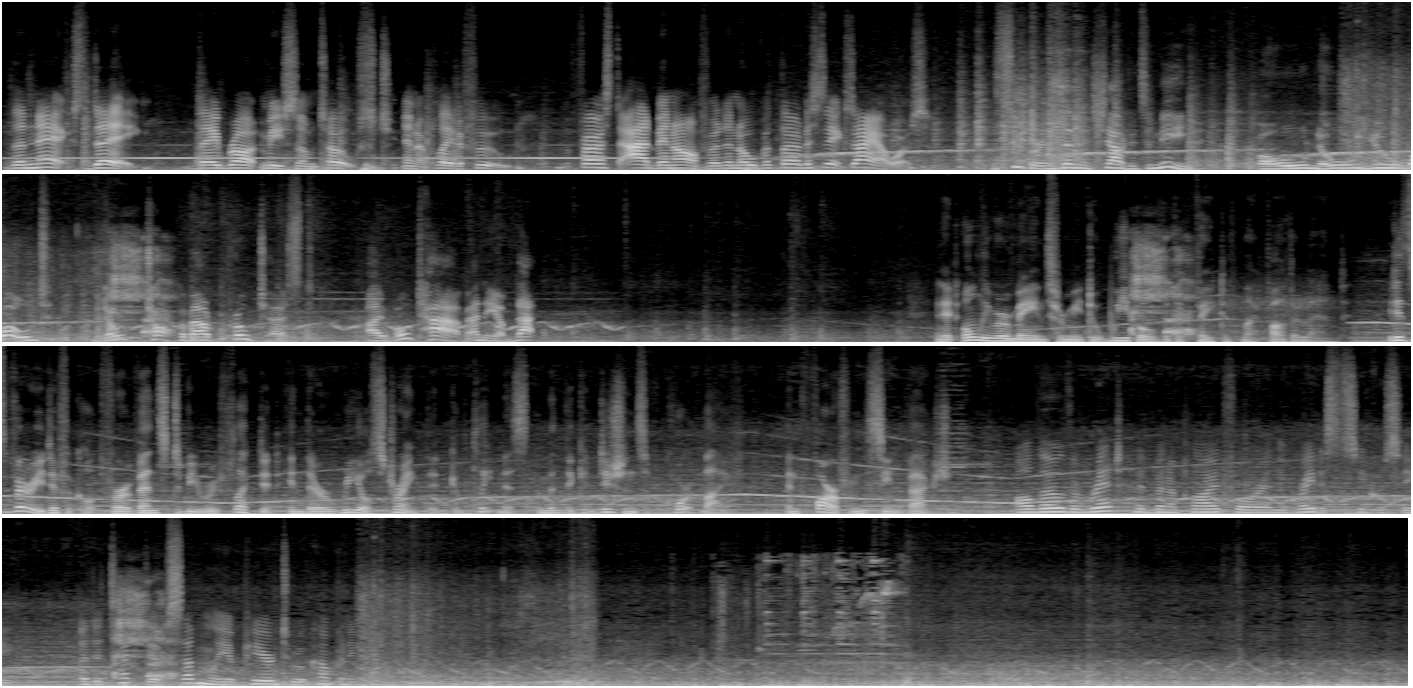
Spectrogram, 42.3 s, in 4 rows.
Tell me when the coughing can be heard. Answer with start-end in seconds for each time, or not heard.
11.3-11.9, 19.0-19.6, 32.5-33.0.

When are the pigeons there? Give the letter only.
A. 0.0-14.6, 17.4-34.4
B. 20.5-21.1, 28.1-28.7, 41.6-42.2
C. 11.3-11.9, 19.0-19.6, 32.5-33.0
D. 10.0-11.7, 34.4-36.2
D.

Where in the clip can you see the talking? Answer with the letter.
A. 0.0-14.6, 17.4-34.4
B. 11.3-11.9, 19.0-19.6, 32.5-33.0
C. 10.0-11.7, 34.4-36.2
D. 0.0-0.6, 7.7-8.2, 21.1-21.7
A.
